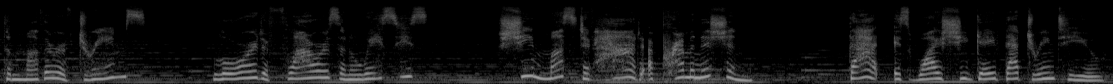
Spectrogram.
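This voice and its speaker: An actress voicing a serene, learned angelic woman in a video game, self-assured and gently theatrical. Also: sits high, lively intonation, slow pace, faint music behind. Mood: calm, solemn.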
